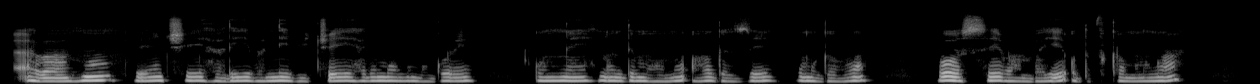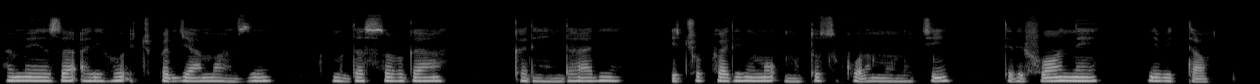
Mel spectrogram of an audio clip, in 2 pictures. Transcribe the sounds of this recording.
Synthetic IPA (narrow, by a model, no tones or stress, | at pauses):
a̰βaːn̥uβe̞ːnt͡ʃiɦaɾiβaneβit͡ʃajeɦaɾimo̞numuɡo̞ɾe̞ | umŋe̞nuːndimuːnuʔahaɡaze̞ | umuɡaβo̞ | βo̞ːse̞βaːmbaje̞ʔodup͡fu̥kʰamunŋwaː | me̞ːzaʔaɾiɦo̞it͡ʃu̥paɾɟaːmaːzi | mudaso̞βɡa | kʰaɾeːndaɾiː | t͡ʃupʰaɾiɾimo̞umutusu̥kʰuɾamuːnuci | te̞ɾe̞fo̞ni | niβitaβo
